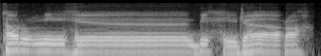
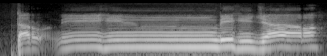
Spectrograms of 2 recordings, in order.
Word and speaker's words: ترميهم بحجارة: The correct way to say that is ترميهم بحجارة. ترميهم بحجارة.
